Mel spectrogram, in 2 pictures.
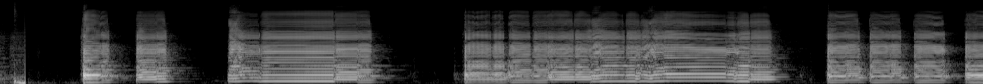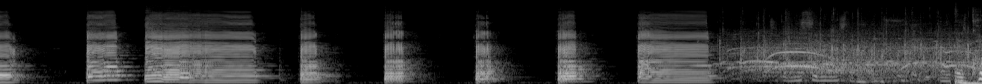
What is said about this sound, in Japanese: バリトンサックスっていうのがまあ何て言うんですかねこうちょっとおっさんみたいなあの声自分ではこう出せない音域のおっさんみたいな声でずっと憧れてたんですけれども結構上の方のあの音も好きで。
